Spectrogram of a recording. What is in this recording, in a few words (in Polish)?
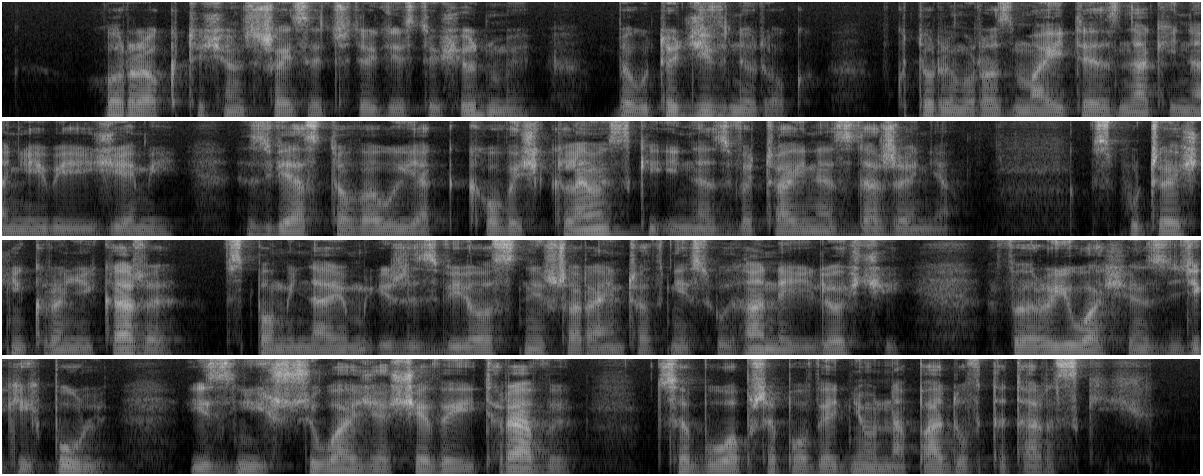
z pop filtrem siatkowym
